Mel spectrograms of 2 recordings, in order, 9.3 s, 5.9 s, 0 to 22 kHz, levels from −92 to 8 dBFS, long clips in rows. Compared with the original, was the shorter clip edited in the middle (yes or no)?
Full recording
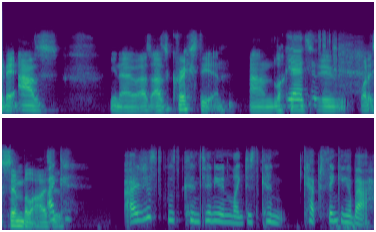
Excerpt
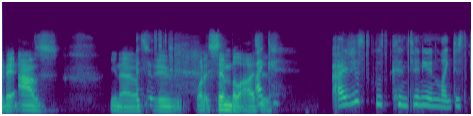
yes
